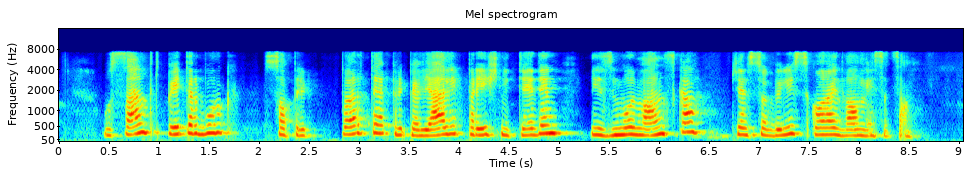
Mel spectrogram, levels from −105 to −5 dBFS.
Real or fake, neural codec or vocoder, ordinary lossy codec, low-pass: fake; codec, 16 kHz, 2 kbps, FreqCodec, smaller model; none; 7.2 kHz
